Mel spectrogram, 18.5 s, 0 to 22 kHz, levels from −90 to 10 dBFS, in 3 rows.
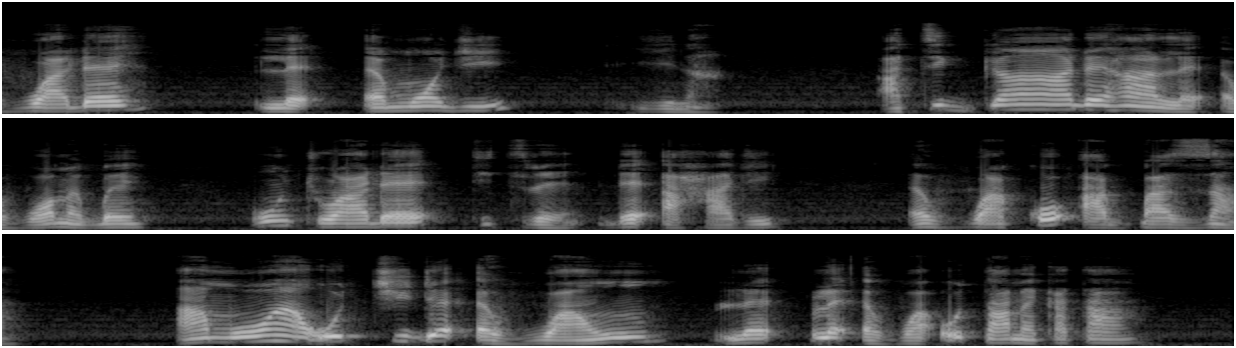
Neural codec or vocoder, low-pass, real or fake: none; 9.9 kHz; real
